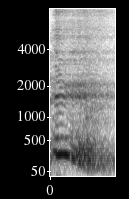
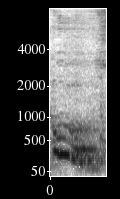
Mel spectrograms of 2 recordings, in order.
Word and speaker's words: Ur: Durant sa jeunesse, cette femme, la femme de Lot, avait grandi dans la ville que l'on appelle Ur, ou plutôt Our, ça dépend des prononciations.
